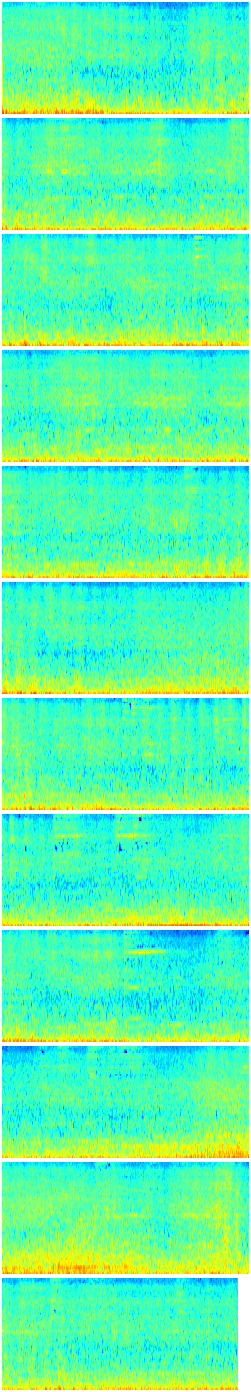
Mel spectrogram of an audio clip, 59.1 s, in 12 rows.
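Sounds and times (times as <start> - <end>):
train wheels rumbling on rail: 0.0 - 59.0
high wheel squeals: 4.3 - 9.9, 13.7 - 21.6, 35.5 - 39.7, 40.4 - 47.6, 49.1 - 49.8, 50.6 - 58.5.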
